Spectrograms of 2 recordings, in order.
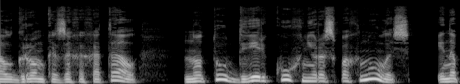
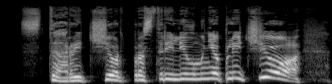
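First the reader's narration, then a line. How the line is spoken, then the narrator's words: Yelling. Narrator (Russian): заорал Марат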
